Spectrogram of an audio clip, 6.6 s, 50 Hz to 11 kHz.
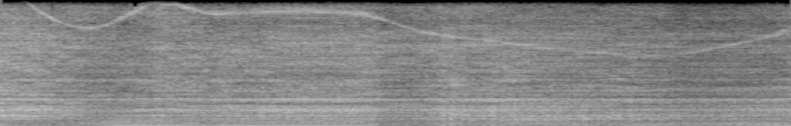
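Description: Toyota Hilux 2.8-litre four-cylinder turbo-diesel with a 3-inch DPF-back exhaust, revving up under load as the truck crawls over rutted rock. The revs rise and hold for about two seconds starting about a second in, drop back, then rise and hold again near the end.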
